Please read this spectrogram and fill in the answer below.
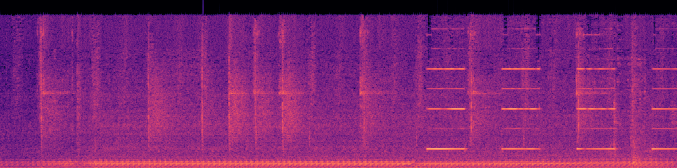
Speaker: We're started. We're going to hold this up. You'll hear the engine running, revving up, and the boom is going up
